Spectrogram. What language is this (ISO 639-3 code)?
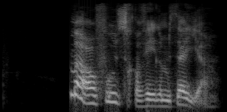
kab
